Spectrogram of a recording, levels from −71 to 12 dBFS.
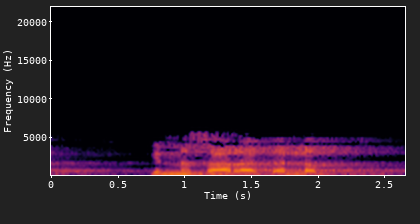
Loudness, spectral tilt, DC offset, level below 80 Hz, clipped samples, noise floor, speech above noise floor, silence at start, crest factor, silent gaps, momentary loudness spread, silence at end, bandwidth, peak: -17 LUFS; -2 dB/octave; under 0.1%; -66 dBFS; under 0.1%; -40 dBFS; 24 dB; 0 s; 18 dB; none; 20 LU; 0 s; 5.8 kHz; -2 dBFS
